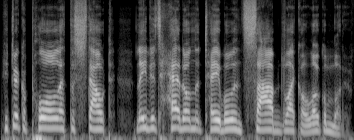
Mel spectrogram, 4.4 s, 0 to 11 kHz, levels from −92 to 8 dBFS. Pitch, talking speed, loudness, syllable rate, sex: 160 Hz, 245 wpm, -19 LUFS, 5.9 syllables/s, male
